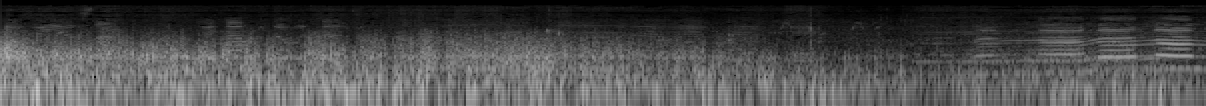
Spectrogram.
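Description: Wind buffeting the phone's microphone, a steady rumbling rustle that fades over the first few seconds. Near the end a voice starts singing "na, na, na".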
